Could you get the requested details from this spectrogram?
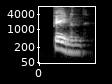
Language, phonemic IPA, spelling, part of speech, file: Dutch, /ˈpenə(n)/, penen, noun, Nl-penen.ogg
- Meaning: plural of peen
